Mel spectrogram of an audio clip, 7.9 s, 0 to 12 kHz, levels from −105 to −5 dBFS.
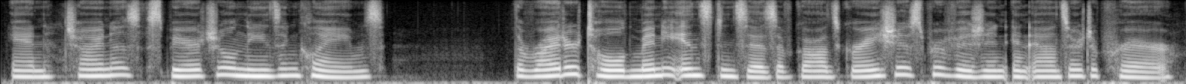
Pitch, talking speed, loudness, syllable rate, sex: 220 Hz, 145 wpm, -15 LUFS, 4.4 syllables/s, female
